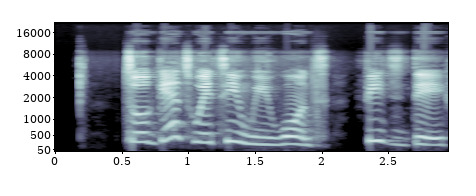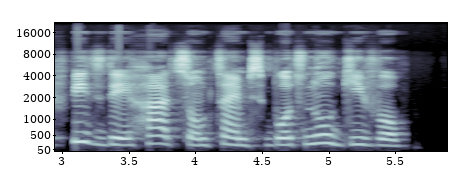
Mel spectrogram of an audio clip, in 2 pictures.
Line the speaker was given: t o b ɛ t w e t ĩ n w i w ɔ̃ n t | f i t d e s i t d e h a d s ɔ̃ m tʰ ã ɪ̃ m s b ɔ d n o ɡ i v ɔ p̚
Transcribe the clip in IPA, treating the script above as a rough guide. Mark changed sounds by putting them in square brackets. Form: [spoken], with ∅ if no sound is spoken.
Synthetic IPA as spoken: t o [ɡ] ɛ t w e t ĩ n w i w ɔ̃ n t | f i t d e [f] i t d e h a d s ɔ̃ m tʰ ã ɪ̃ m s b ɔ [t] n o ɡ i v ɔ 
